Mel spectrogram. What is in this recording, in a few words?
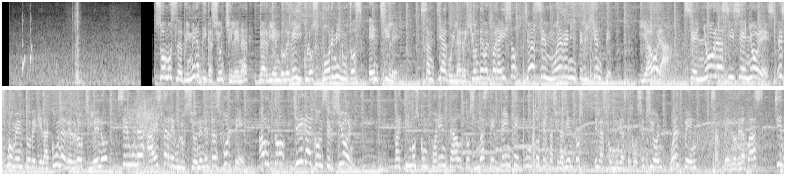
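Latin American Spanish Commercial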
